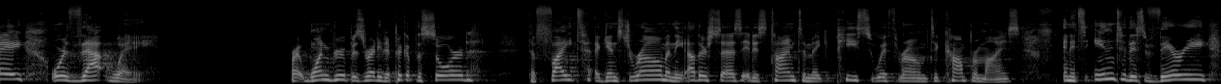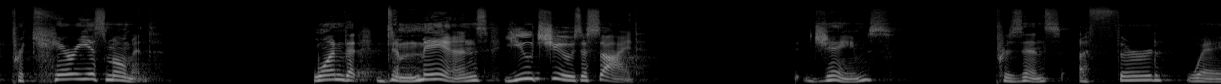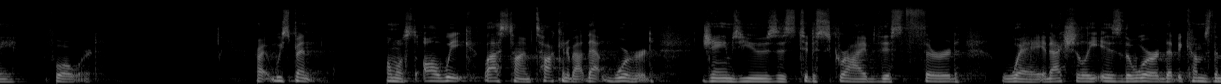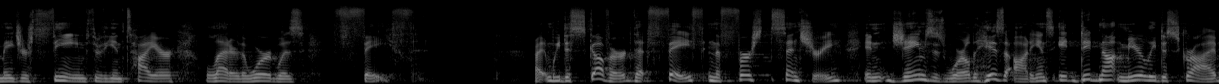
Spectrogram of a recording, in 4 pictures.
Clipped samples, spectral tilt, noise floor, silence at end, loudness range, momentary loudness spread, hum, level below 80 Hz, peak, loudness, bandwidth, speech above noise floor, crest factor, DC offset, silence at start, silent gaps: under 0.1%; -4 dB/octave; -88 dBFS; 0 s; 6 LU; 10 LU; none; -84 dBFS; -18 dBFS; -38 LUFS; 19.5 kHz; 50 dB; 20 dB; under 0.1%; 0 s; none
